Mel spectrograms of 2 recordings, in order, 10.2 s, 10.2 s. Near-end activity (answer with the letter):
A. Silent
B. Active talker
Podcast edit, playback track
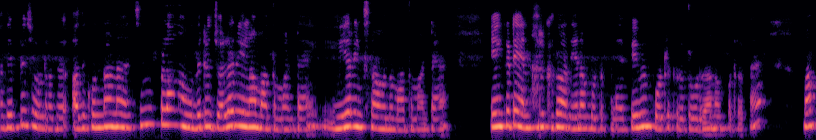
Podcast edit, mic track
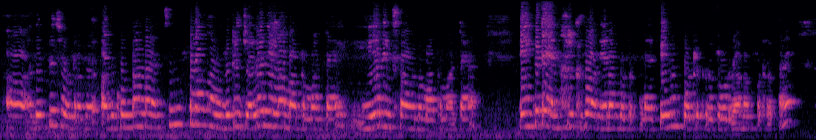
A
